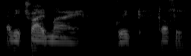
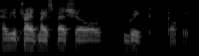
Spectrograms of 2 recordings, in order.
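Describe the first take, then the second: First: It is said in a put-on suggestive voice. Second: It is said in a normal voice.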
